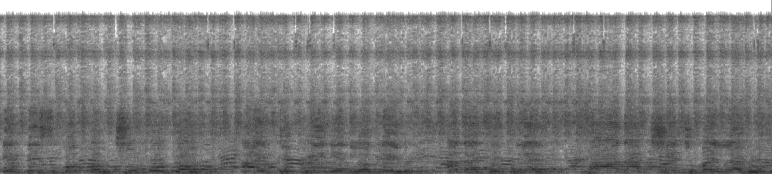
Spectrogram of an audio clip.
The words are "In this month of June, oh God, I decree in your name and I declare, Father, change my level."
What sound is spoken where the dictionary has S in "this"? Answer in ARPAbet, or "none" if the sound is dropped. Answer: S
